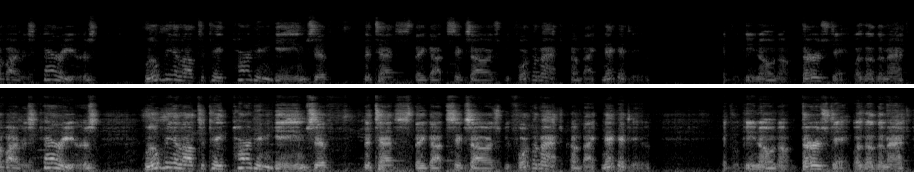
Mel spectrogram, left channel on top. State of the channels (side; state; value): left; quieter; 17.6 dB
